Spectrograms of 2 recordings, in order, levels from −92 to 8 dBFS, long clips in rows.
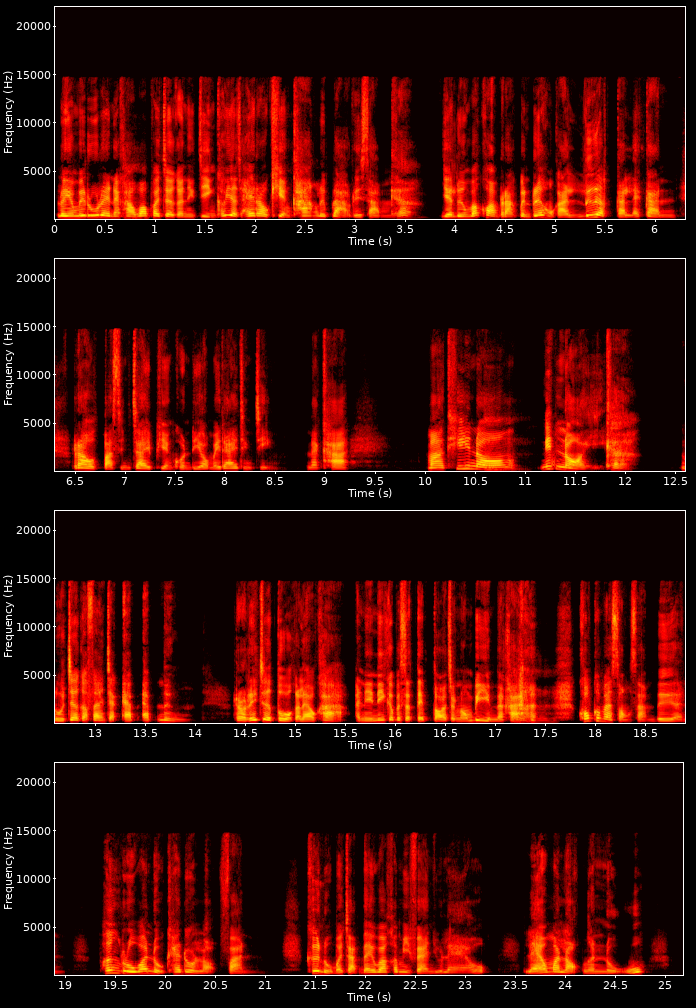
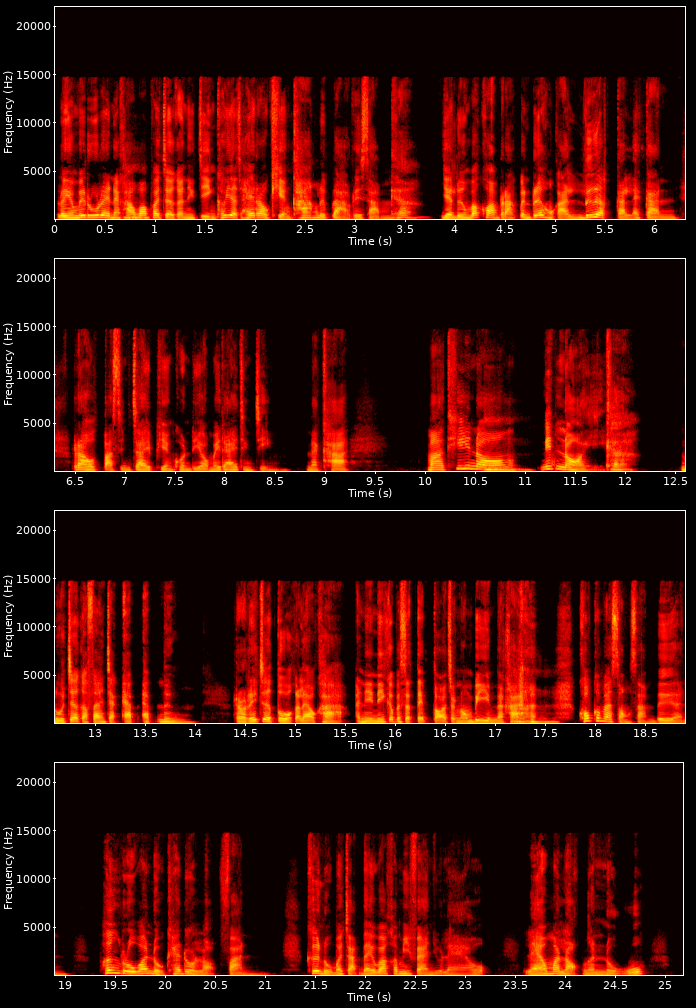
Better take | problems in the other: second | thin; very; fading below 350 Hz

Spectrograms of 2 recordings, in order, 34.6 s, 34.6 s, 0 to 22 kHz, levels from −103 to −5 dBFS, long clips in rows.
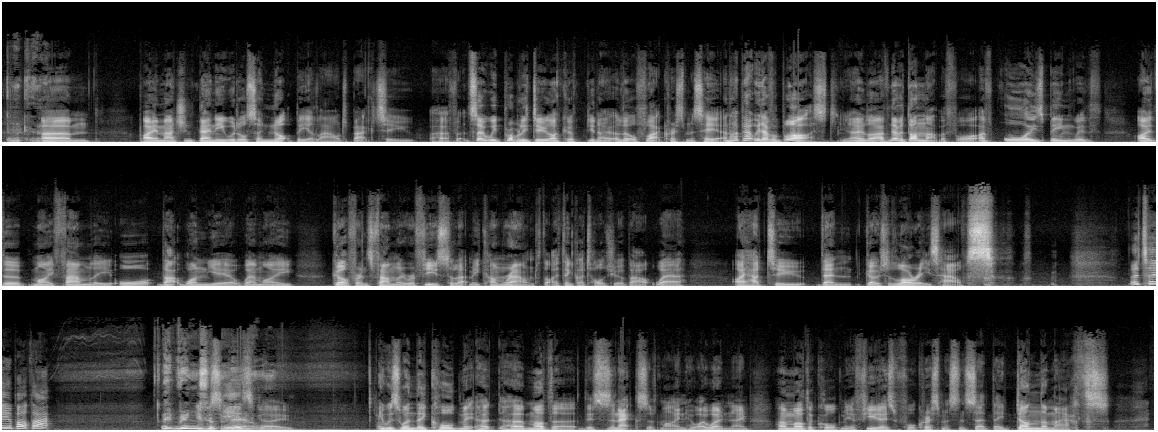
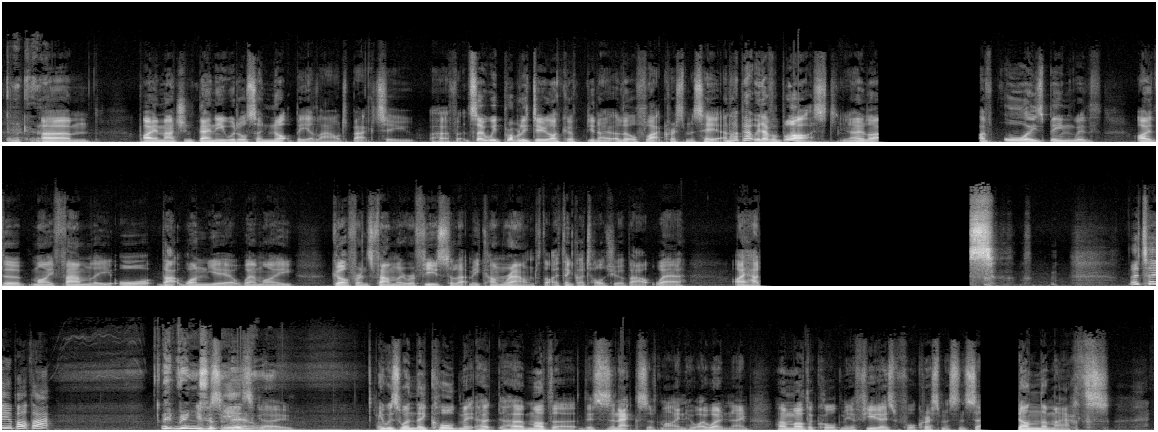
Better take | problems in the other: first | audio cutting out; at 9 s for 1 s, at 19 s for 2 s and at 33 s

